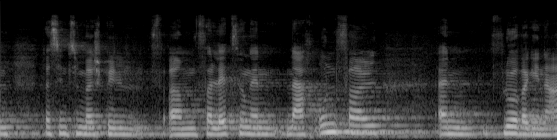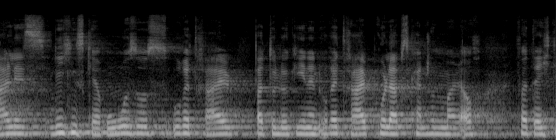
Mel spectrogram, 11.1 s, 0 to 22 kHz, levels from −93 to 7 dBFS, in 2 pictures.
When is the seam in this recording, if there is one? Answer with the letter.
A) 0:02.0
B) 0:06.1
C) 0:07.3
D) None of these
B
